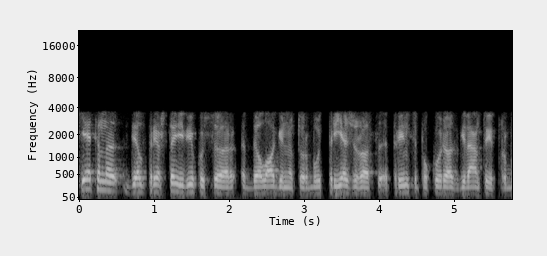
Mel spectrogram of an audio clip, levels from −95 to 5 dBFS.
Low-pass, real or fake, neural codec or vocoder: 3.6 kHz; real; none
